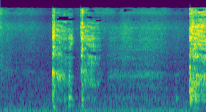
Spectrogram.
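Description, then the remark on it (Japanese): A seasonal cough during an early-morning voice broadcast: a quick cluster of two or three harsh, dry coughs, followed after a short pause by one more sharp cough. No talking, just the coughs over a quiet background. “ちょっとですね、ま、あの、今時期になると咳がちょいちょい出るんで、はい。”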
